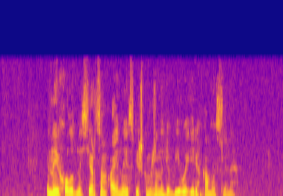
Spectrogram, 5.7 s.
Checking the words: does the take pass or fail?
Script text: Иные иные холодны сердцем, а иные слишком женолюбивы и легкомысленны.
fail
